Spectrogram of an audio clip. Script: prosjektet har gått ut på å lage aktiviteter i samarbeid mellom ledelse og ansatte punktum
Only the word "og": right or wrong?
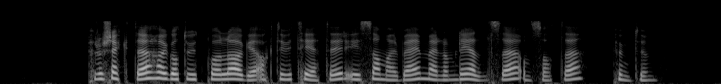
wrong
